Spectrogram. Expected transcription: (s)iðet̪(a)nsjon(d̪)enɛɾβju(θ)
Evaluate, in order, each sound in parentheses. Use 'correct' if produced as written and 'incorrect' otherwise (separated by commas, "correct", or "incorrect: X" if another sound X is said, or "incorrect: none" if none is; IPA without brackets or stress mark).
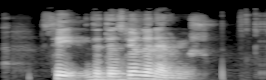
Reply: correct, incorrect: e, correct, incorrect: s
